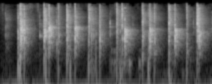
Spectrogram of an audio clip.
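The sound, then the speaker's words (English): A short round of applause: quick, sharp hand claps in an uneven, overlapping patter, fairly loud and steady for about two seconds, with no voices. “Let's give a round of applause for our girl Taylor.”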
